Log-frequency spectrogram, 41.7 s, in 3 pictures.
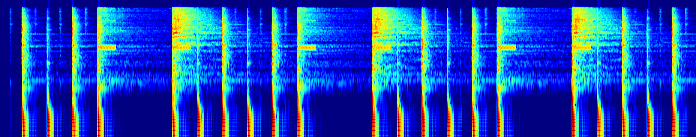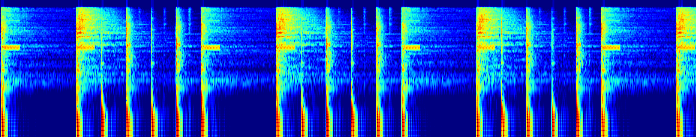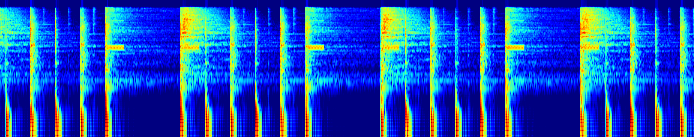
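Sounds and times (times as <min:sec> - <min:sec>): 
MIDI drum patterns: 0:00.4 - 0:02.4, 0:03.4 - 0:06.3, 0:07.4 - 0:10.3, 0:11.4 - 0:14.3, 0:15.4 - 0:18.3, 0:19.4 - 0:22.3, 0:23.4 - 0:26.3, 0:27.4 - 0:30.3, 0:31.4 - 0:34.3, 0:35.4 - 0:38.5, 0:39.4 - 0:41.7.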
